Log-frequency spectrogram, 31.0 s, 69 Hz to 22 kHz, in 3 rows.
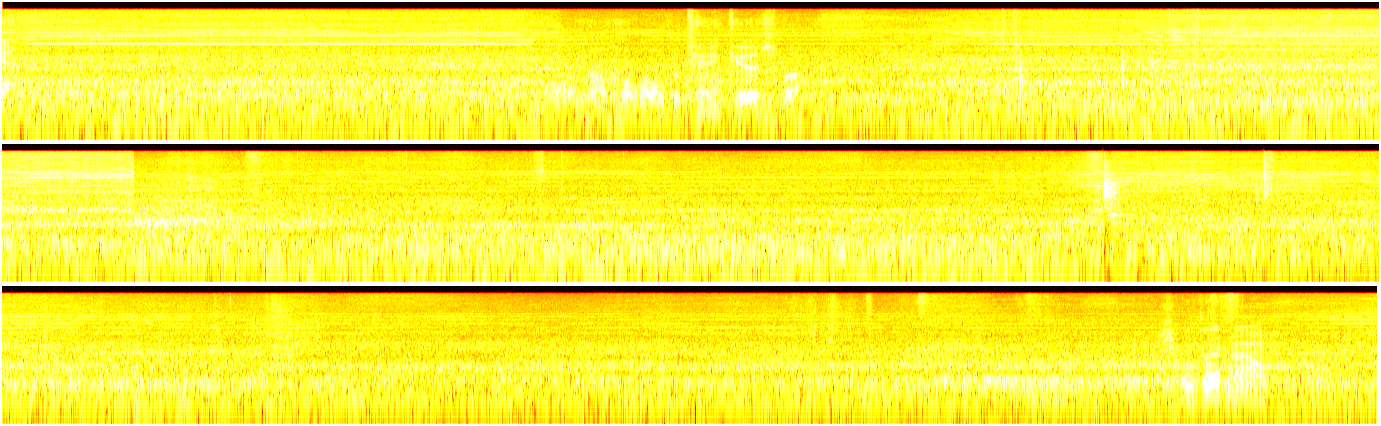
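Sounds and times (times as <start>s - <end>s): boiler burner rushing: 0.0s - 30.9s.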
